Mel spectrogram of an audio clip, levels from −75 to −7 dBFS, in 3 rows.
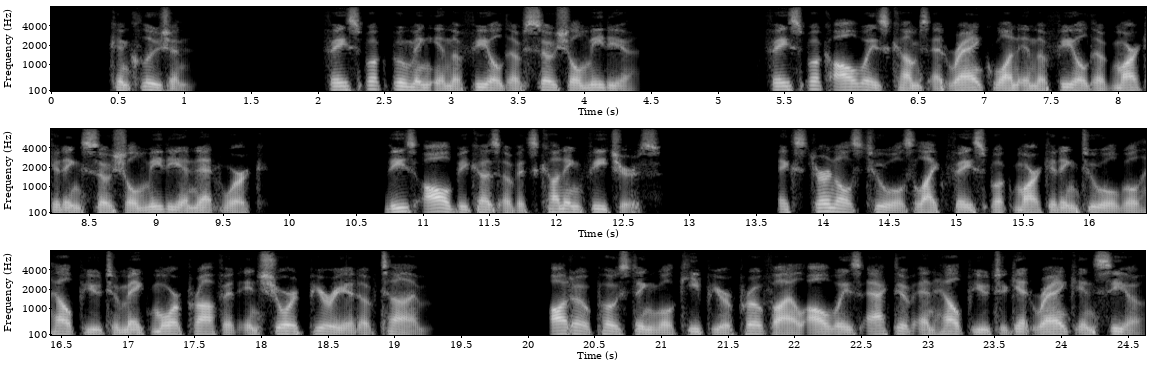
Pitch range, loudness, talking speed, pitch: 85-100 Hz, -25 LUFS, 155 wpm, 90 Hz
